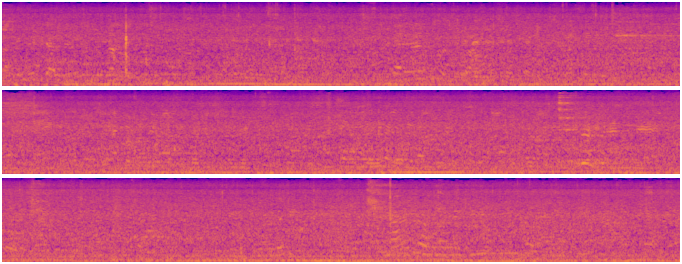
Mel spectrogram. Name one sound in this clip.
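A crowd of people chatters in the distance outdoors.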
